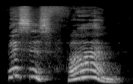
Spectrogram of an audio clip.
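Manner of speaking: high, loud, slow joyful cry; excited animals. A narrator's reading. Barnyard animals riding bikes, high happy cry. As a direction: cheer it out with delight. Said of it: "they all said".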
